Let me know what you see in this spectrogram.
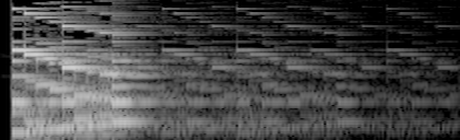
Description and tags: I made these sounds in the freeware midi composing studio nanostudio you should try nanostudio and i used ocenaudio for additional editing also freeware
game, bleep, bootup, blip, desktop, sound, event, application, sfx, click, intros, startup, effect, intro, clicks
